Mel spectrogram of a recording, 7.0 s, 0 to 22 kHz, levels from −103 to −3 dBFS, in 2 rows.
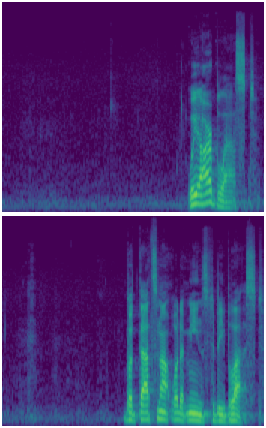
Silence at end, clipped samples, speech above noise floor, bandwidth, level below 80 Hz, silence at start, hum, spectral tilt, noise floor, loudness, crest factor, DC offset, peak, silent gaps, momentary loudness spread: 0.05 s; under 0.1%; 42 dB; 16.5 kHz; -82 dBFS; 2.5 s; none; -6 dB/octave; -73 dBFS; -31 LUFS; 22 dB; under 0.1%; -12 dBFS; none; 12 LU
